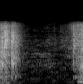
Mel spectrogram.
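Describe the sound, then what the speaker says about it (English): A deck of playing cards being shuffled up close, two quick riffling bursts separated by a brief pause, loud and crisp with no voices over it. "Give the deck a nice little shuffle."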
